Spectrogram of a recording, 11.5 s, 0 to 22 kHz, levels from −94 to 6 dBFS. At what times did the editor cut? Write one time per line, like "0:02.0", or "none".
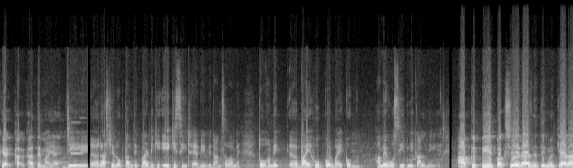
0:01.7
0:09.0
